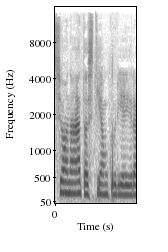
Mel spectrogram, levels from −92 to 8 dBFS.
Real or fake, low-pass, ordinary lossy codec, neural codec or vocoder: fake; 14.4 kHz; MP3, 64 kbps; vocoder, 48 kHz, 128 mel bands, Vocos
